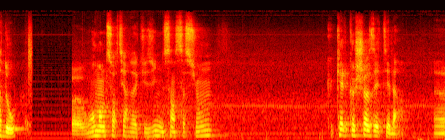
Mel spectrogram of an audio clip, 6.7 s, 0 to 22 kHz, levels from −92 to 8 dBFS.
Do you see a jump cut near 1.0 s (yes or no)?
yes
